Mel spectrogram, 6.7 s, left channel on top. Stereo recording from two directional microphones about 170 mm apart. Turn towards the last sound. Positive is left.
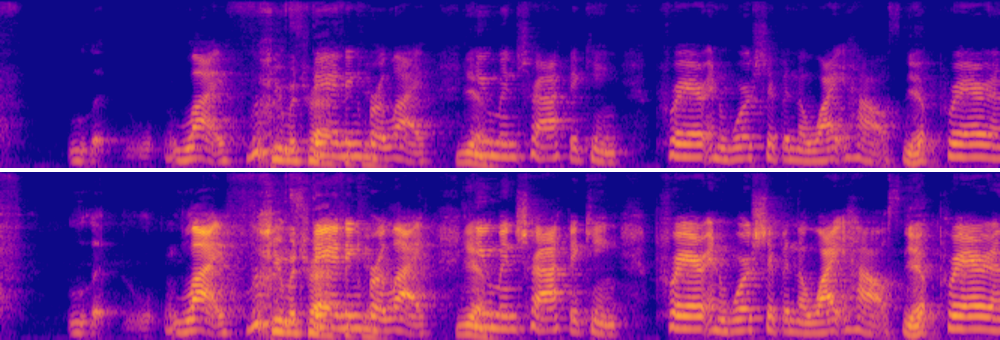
turn(degrees=5)  # may be behind; listen again after turning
